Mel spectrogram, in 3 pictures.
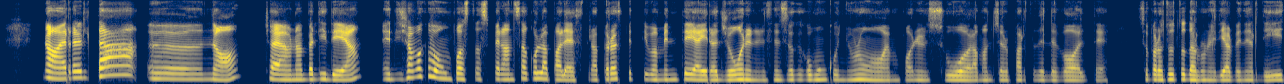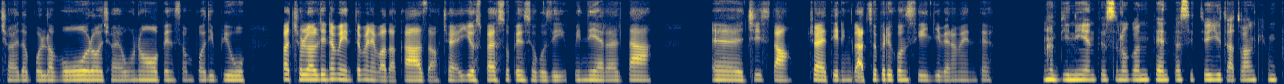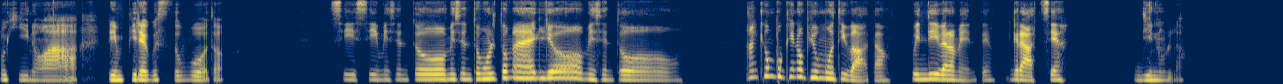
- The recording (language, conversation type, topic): Italian, advice, Come posso gestire l’allontanamento dalla mia cerchia di amici dopo un trasferimento?
- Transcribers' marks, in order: "cioè" said as "ceh"; "avevo" said as "aveo"; "Cioè" said as "ceh"; "cioè" said as "ceh"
